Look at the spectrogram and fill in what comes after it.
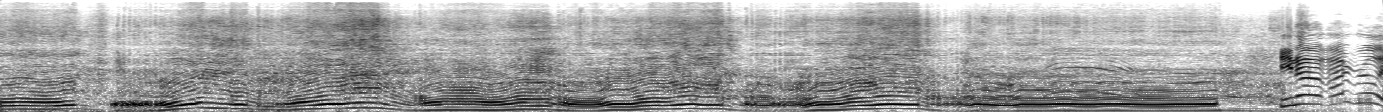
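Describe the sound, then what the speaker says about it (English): A two-stroke motorcycle engine revs repeatedly, the pitch climbing and falling in rising and falling waves. It is loud and close and runs for most of the stretch before a brief noisy break at the end. "I really hate two strokes with a passion."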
